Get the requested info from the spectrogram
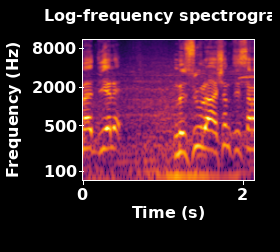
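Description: A man talking, pausing for a moment about half a second in. Under his voice runs a steady low rumble of vehicle traffic, heard most plainly in the pause.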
